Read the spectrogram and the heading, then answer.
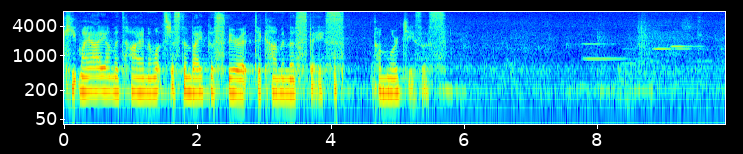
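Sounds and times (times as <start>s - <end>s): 
low steady hum: 0.0s - 9.9s
speech: 0.1s - 5.9s
phone electronic beeping melody: 7.8s - 9.9s.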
